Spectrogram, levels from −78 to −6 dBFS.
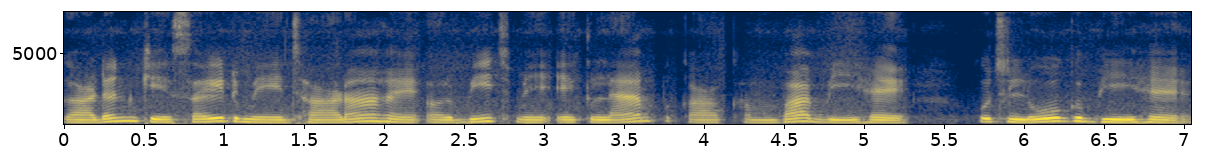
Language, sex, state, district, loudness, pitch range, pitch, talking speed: Hindi, female, Punjab, Pathankot, -15 LUFS, 165-210 Hz, 175 Hz, 160 wpm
